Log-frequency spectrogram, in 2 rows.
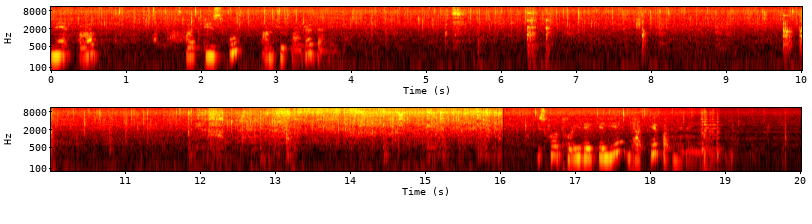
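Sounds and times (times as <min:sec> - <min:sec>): food sizzling in a pan: 0:00.0 - 0:20.0
spoon scraping a pan: 0:11.8 - 0:13.4, 0:14.0 - 0:16.0.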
